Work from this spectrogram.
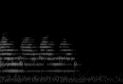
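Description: A man's recorded wah wah vocal noise plays back through an iPhone message board app, its pitch swept by a slider, giving a brief harmonic, wavering tone that fades after under a second.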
